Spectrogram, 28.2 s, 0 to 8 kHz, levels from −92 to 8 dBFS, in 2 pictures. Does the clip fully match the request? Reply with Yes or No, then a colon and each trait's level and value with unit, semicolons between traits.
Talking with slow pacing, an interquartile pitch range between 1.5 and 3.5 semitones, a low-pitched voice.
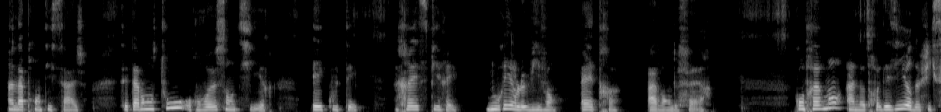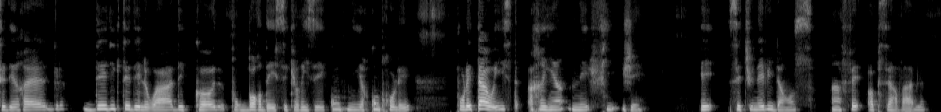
No: slow, 100 wpm; average, 2.9 semitones; high, 215 Hz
